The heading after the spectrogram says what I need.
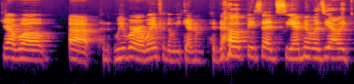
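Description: Bright, lively woman, forties, casual podcast co-host telling stories. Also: medium pitch, brisk. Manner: animated storyteller, laughs often. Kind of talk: casual chat.

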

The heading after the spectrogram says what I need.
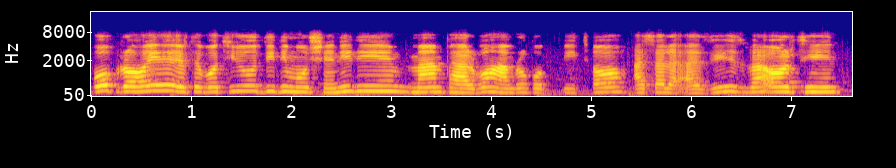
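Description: A woman co-hosting a talk radio show, talking in a relaxed, direct, conversational way. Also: fairly high pitch, hardly any pauses, dull audio, faint music behind. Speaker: co-host.

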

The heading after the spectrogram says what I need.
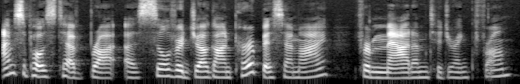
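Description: Rude proud young girl, sneering and loud; woman storyteller voices her. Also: lowish voice, moderate pace, close to an everyday voice. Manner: sneering and sulky.

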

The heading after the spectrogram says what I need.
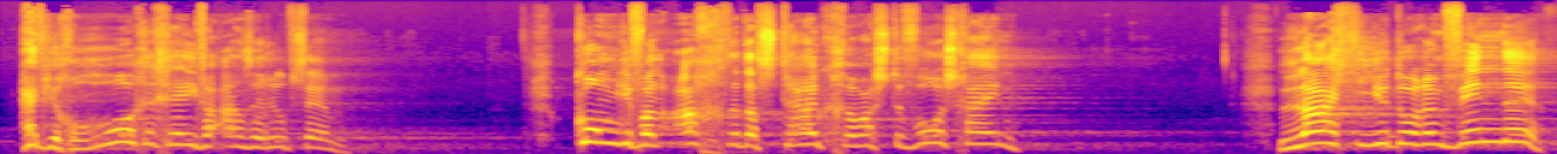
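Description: A man's voice: high-pitched, long reverb tail. A man preaching a sermon with emphasis, repeating words for effect.

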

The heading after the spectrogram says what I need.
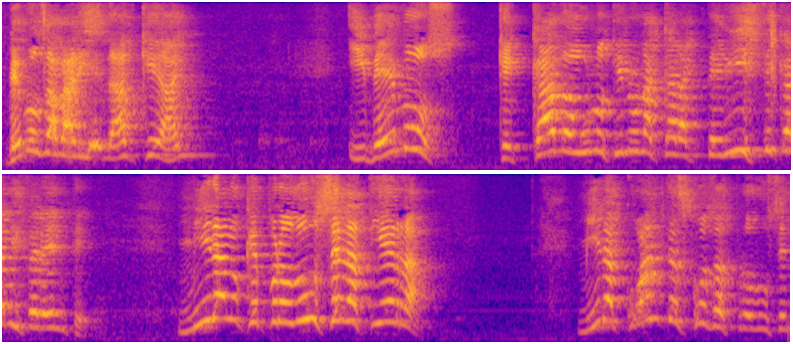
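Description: A man's voice: very high-pitched, fairly bright tone. A man, a rabbi giving an emphatic sermon full of rhetorical questions and exclamations.

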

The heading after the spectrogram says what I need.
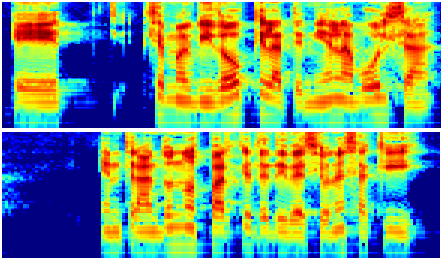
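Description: A man's voice: medium pitch, little pitch movement, normal speed, pushed and bright. A man hosting a casual chat, reacting often with short interjections and telling his own story. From United States.

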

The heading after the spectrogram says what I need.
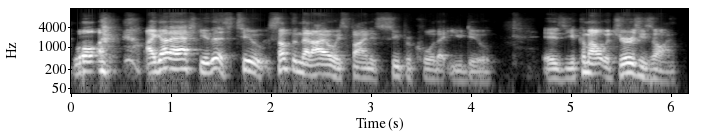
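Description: A man's voice: mid-range voice, lively intonation, brisk, a bit bright. A man hosting a casual interview, playful and joking, often breaking into laughter. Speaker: interview host.

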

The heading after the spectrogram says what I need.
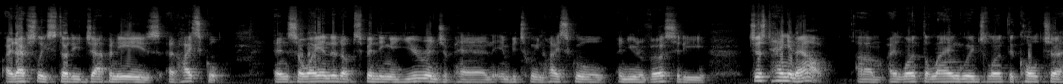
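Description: A middle-aged man with an Australian accent, telling stories with enthusiasm as a guest in a conversational interview. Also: mid-range voice. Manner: enthusiastic, relaxed storytelling. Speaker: guest, HR executive.

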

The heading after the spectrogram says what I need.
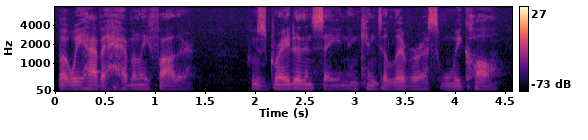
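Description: A man's voice: fairly low pitch, fairly even intonation, fast talker. A man preaching a sermon to a congregation, exhorting them emphatically with rhetorical questions and repeated phrases.

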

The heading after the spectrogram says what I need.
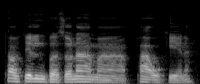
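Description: A man's voice: mid-range voice, fairly even intonation, a little fast, a little mellow. A man co-hosting a casual game chat, mostly adding short agreeing remarks. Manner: brief agreeing interjections. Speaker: co-host.

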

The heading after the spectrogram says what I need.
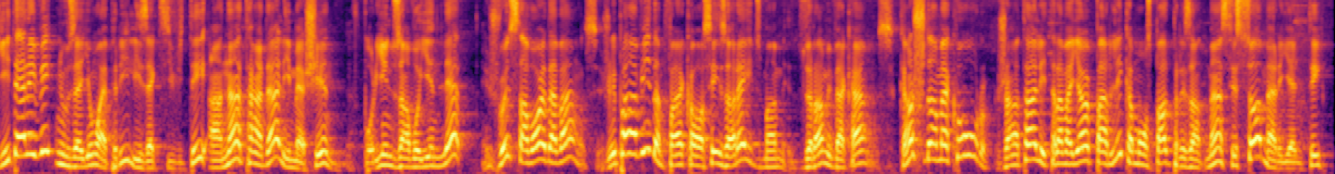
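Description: A fed-up rural citizen rolls every R in a raised, lively voice, as a Quebec French man puts him on. He speaks with a Quebec accent and a complaining edge. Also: high-pitched, fast talker, few pauses, pitched above the performer's own voice. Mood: indignant. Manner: complaining, rolled R's. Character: irate rural male citizen rolling his R's.

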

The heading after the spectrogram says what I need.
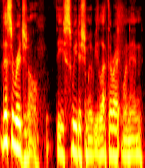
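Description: Male podcast host: fairly high voice, heavy vocal fry, wry and conversational. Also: fairly quick, a little mellow. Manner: joking, wry. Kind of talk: casual film chat.

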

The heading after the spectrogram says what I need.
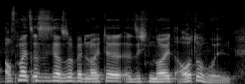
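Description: Chatty teasing podcast host. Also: male voice, fairly high pitch, lively intonation, fast talker, warm tone. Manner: chatty, teasing, laughs often. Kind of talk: casual chat.

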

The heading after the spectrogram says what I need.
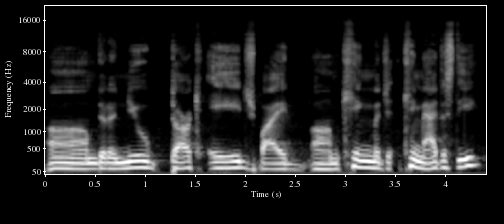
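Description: Low-voiced man on a podcast. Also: fairly even intonation, slow pace, mellow. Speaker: podcast co-host running sound effects. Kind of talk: casual podcast chat.

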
